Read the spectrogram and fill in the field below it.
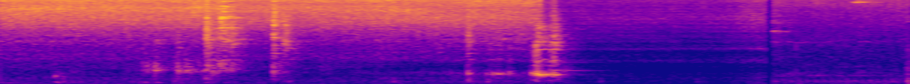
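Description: Frozen ground pork frying in a pan; a steady sizzle with stirring scrapes that cuts off sharply as a lid goes on, leaving a muffled low hiss under the cover.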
